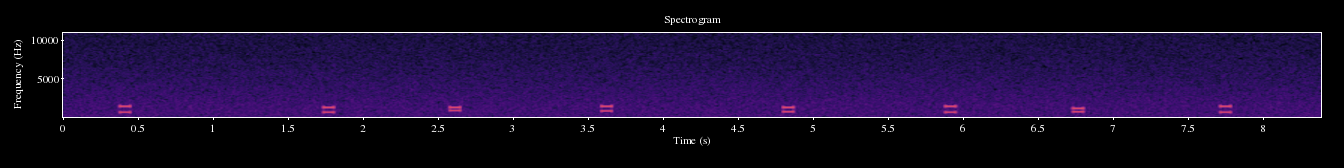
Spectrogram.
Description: DTMF, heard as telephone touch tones, dialled by hand, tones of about 70 ms. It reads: 3 2 0 9 5 3 4 3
